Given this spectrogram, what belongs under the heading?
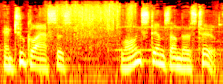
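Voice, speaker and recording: An actor playing a lovesick, desperate, impetuous suitor, eager and effusive, in a vintage television drama. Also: male voice, medium pitch, animated, slow pace, music in the background. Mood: excited.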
